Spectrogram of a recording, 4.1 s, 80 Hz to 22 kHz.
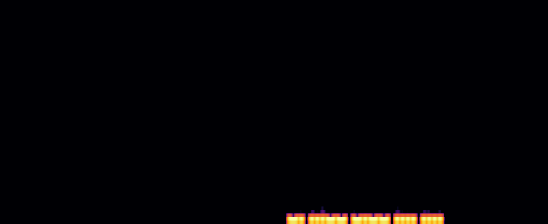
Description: Morse code, heard as a keyed tone, about 55 wpm, 700 Hz. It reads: N3YHH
